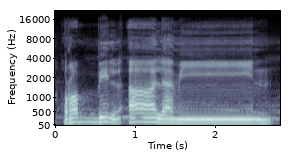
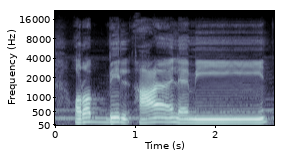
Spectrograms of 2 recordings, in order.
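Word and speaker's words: رَبِّ الْعَالَمِين: হবে আলহামদুলিল্লাহি তারপর আলামিন এখানে আইন উচ্চারণ হবে গলার মাঝখান থেকে তবে আমাদের অধিকাংশ ক্ষেত্রে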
